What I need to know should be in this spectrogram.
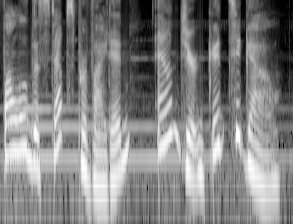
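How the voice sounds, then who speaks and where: Teasing, lively alchemy mentor. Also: female voice, mid-range voice, moderate pace, music in the background. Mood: guiding. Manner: coaxing, playful, instructive. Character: teasing, nurturing adult woman alchemy mentor. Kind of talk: video game voice acting.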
